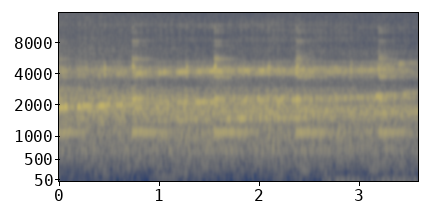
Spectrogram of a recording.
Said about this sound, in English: running model trains with the Thunderbird Model Railroad Club.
